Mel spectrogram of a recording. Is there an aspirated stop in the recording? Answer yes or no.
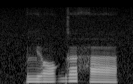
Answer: no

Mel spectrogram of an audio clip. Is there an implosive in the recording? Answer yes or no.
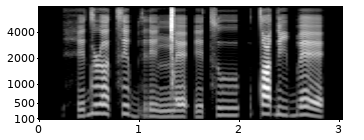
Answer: yes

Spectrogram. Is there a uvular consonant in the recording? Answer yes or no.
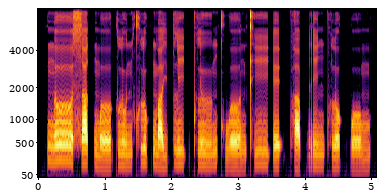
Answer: no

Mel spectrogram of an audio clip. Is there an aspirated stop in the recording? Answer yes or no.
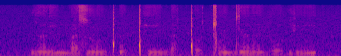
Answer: yes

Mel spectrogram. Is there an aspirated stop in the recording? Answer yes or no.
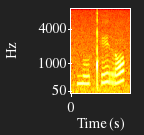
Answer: yes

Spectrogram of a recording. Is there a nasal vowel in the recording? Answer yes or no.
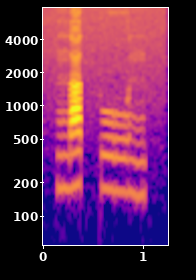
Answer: no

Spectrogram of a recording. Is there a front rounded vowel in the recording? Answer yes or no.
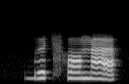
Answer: yes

